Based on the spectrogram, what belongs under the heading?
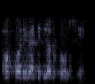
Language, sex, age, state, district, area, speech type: Odia, male, 18-30, Odisha, Rayagada, rural, conversation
